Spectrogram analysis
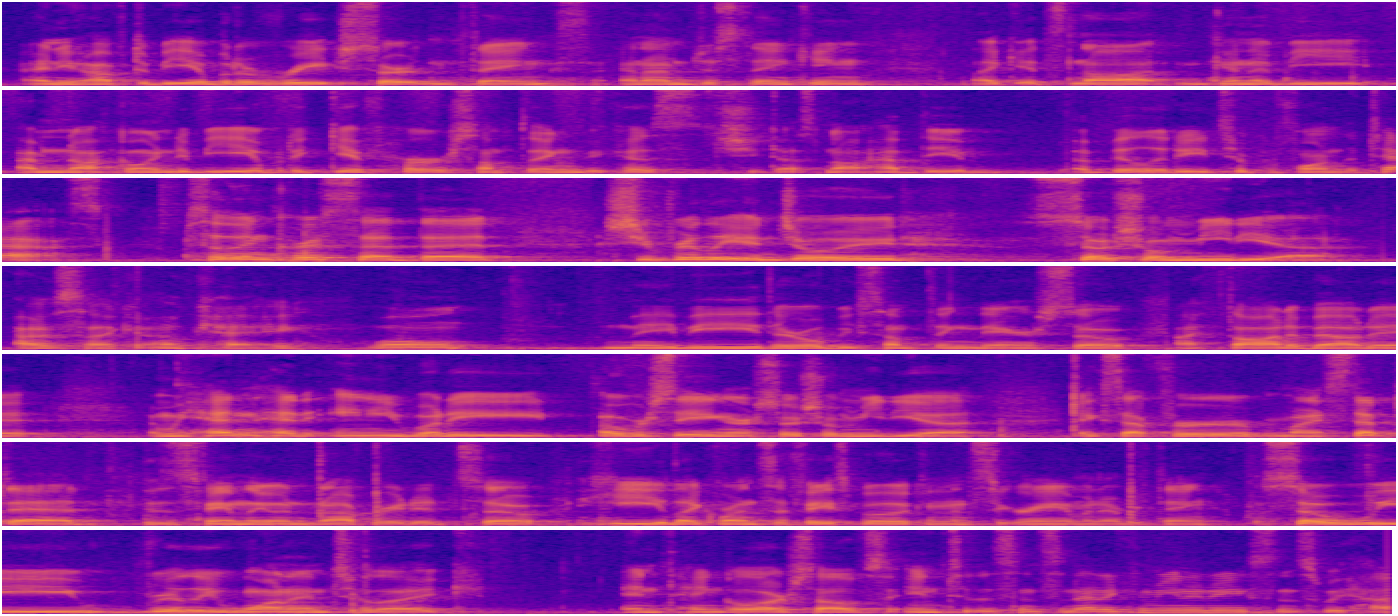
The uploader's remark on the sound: These are real stories, told live.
